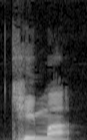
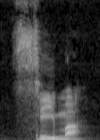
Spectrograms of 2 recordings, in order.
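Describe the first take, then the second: First: The word begins with a k sound. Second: The word begins with an s sound. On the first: The speaker calls it wrong. "kima vesaire değil" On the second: The speaker calls it right. "daha ince bir şekilde okunur"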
